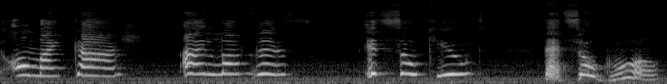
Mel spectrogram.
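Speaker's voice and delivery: high, slow, swooning delight; gushing girly voice. Pretend. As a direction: coo over the house like a smitten buyer. Voicing the trendy girl buyer.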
